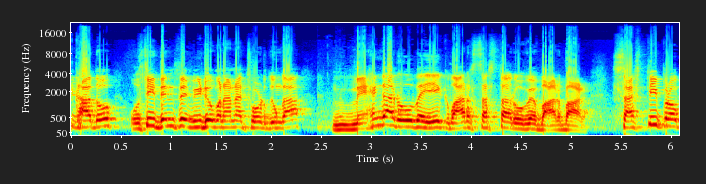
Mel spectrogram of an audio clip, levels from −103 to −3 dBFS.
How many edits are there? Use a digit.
1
